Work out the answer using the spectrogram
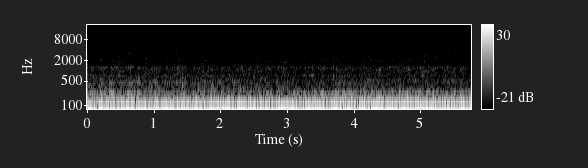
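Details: Factory Five '33 Hot Rod, 351 Windsor stroked to 408 CI, 512 hp, dual Edelbrock 500 CFM carbs, revved after warm-up: deep steady V8 rumble at raised revs, even beat, no knocks or rattles; healthy revving.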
